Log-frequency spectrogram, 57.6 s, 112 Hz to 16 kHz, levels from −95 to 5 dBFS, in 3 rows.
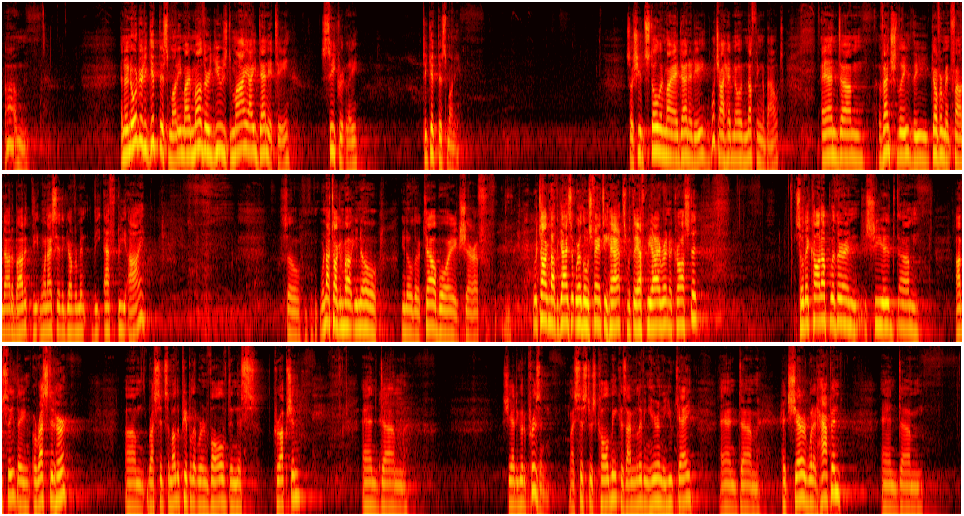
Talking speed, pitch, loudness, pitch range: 135 wpm, 165 Hz, -30 LUFS, 145-190 Hz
